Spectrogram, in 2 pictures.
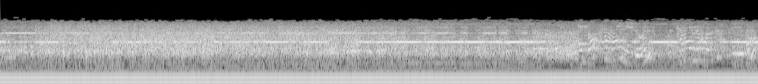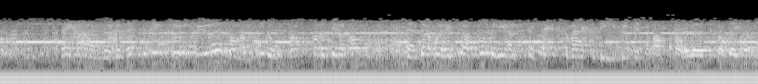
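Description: Morse code tones from the telegraph radio link between Radio Kootwijk and Maarten, steady high-pitched beeps that start and stop over a dense, crackling radio noise with a low, constant hum beneath.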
